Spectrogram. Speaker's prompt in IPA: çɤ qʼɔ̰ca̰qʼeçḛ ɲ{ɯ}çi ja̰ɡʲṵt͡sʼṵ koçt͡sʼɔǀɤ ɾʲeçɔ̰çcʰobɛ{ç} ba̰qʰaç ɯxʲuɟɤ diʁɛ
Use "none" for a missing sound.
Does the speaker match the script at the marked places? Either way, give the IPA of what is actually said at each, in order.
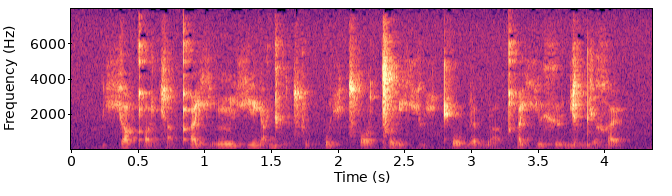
ɯ, none

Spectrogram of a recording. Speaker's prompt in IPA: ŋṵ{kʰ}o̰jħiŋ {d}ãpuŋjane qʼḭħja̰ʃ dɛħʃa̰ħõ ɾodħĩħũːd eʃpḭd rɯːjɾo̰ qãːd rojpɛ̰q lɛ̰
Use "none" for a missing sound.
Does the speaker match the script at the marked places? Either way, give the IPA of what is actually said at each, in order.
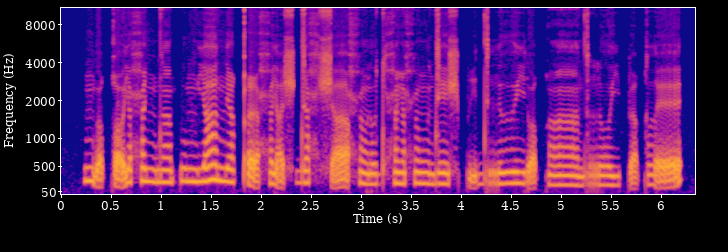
q, d

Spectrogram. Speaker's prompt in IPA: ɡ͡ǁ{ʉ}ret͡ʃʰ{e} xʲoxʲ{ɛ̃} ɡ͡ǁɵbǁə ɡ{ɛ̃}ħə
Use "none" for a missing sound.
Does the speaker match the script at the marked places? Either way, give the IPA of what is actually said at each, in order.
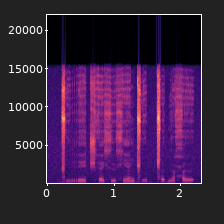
ʉ, ɛ, ɛ̃, ə̃

